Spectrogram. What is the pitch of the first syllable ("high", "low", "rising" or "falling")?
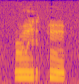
low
